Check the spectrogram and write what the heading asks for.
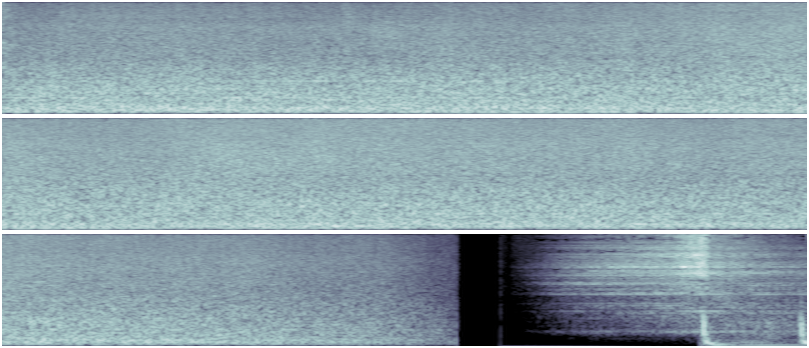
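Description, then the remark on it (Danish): Steady rushing water and wind noise wash past continuously for about ten seconds, loud, like water churning along a moving boat's hull, as heard out on the boat's deck, before cutting off abruptly. “så man kan gå ud til, til ud på dækket og lige se og høre vandet.”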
